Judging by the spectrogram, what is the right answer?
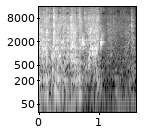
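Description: Cold water gushes steadily into a home-brew fermenter during extract brewing of an IPA, a continuous close splashing rush that thins out toward the end.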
